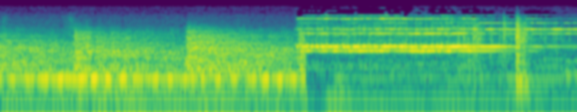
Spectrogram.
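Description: A telephone bell rings loudly, a harsh metallic trill that comes in bursts over a steady low hum, with the ringing growing brighter and more sustained partway through.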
